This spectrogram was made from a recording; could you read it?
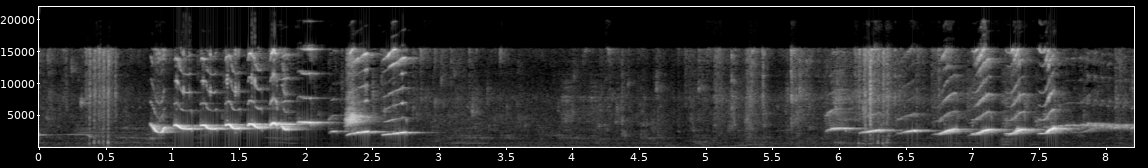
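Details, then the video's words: Sooty-headed bulbul calling out a rival with two bursts of sharp, upslurred chirping notes, each run of six or seven fast repeated phrases separated by a quieter pause, steady low hum behind. "SIRTU GACOR MEMANGGIL LAWAN‼️ Suara Asli Alam Durasi Panjang"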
